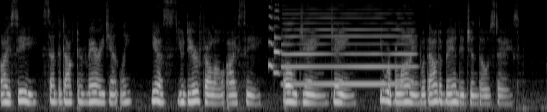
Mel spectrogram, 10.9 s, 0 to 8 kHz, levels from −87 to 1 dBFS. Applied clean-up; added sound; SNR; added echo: none; Wind instrument, woodwind instrument; 5 dB; reverberation time 0.4 s.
